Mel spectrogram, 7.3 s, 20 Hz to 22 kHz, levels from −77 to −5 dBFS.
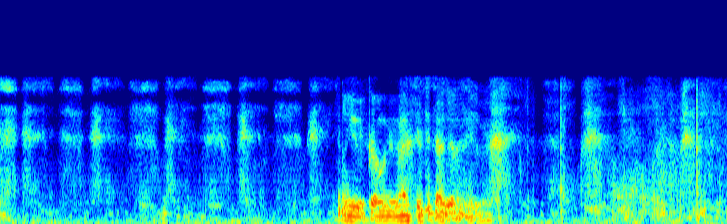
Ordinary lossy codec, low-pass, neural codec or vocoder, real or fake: none; 5.4 kHz; codec, 16 kHz, 2 kbps, FreqCodec, smaller model; fake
